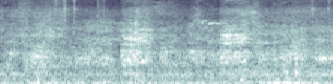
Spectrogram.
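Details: American Bully named Akin during focus training, breathing in soft, quick pants, faint breathy puffs in a quiet room with low background hum.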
